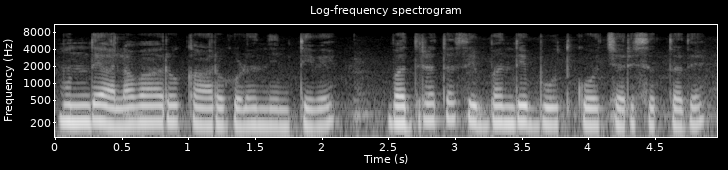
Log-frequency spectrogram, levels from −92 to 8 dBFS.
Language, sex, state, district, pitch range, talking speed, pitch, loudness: Kannada, female, Karnataka, Bangalore, 180-200 Hz, 95 wpm, 190 Hz, -16 LUFS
